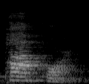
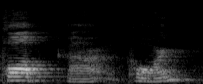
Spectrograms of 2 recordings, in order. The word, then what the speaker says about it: popcorn: stress the Gretsch stress is on the first syllable so it is popcorn I'm pronouncing this with the AH within hop so it's that popcorn I'm seeing popcorn well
